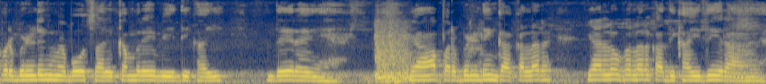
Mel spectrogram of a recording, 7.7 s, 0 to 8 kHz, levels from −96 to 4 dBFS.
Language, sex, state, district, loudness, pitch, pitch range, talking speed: Hindi, female, Haryana, Charkhi Dadri, -12 LUFS, 155 Hz, 150-165 Hz, 180 wpm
